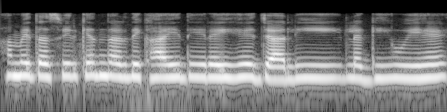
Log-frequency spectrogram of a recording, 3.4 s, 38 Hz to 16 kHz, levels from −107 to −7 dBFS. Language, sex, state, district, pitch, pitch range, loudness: Hindi, female, Madhya Pradesh, Bhopal, 245 Hz, 235-255 Hz, -16 LUFS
